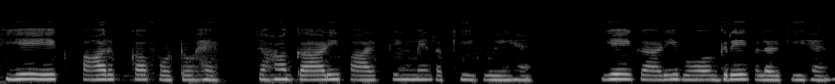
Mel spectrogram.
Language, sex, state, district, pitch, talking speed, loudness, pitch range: Hindi, male, Bihar, Bhagalpur, 220 Hz, 145 wpm, -32 LUFS, 210-230 Hz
